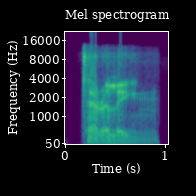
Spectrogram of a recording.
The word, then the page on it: Terylene: British English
